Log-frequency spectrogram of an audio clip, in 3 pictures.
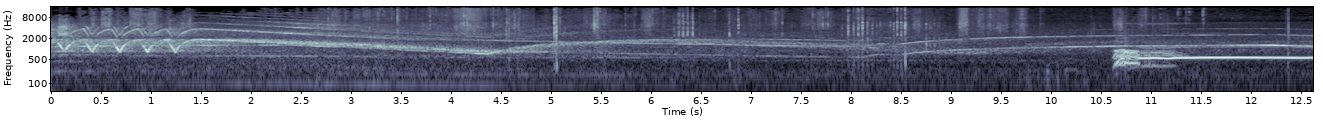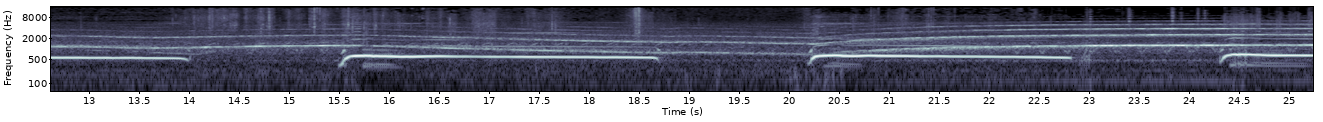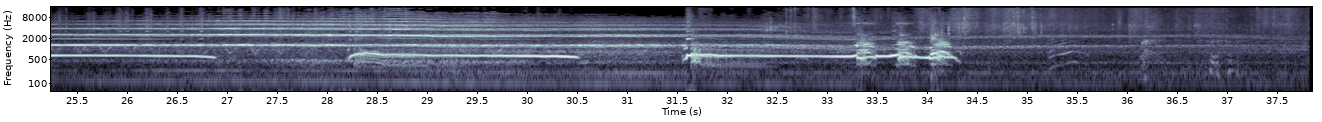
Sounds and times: Fire engine, fire truck (siren): 0.0s - 37.8s.

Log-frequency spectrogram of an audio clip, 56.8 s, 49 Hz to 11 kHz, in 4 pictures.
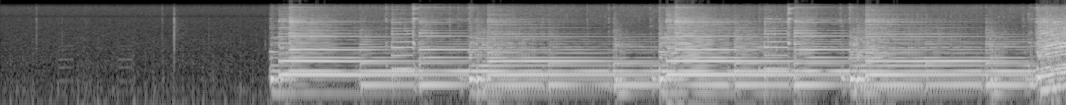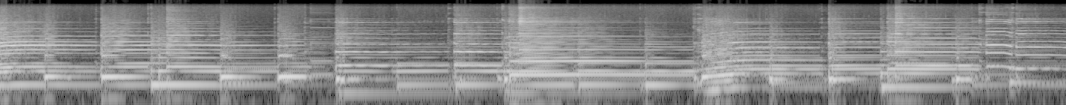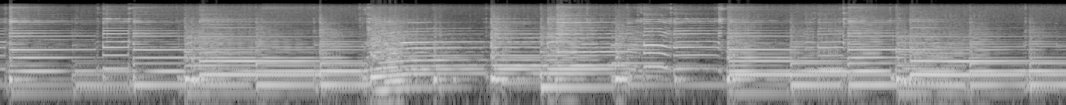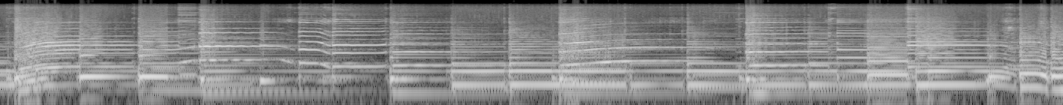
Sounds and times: Acoustic guitar: 0.0s - 56.8s.

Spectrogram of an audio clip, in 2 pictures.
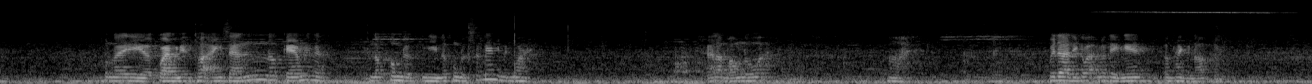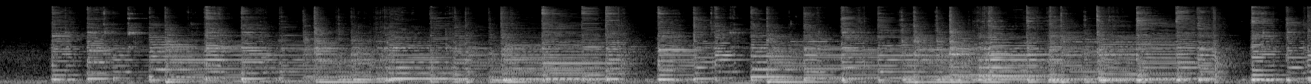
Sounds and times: Speech: 1.0s - 5.4s, 7.0s - 7.9s, 8.8s - 9.2s, 10.5s - 12.4s.

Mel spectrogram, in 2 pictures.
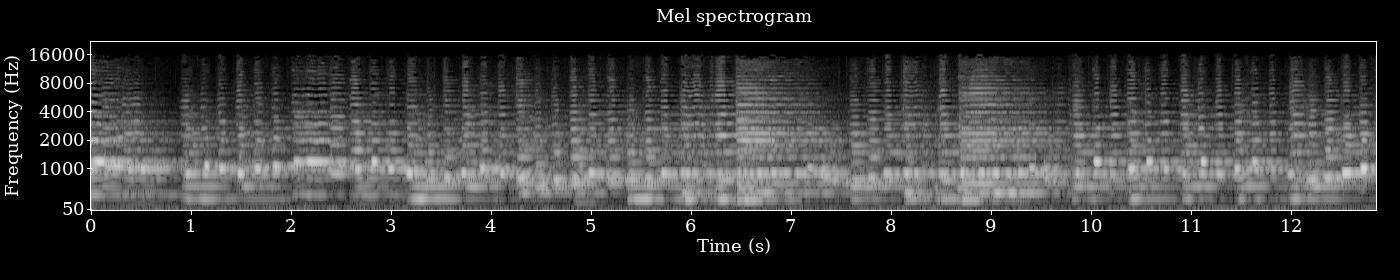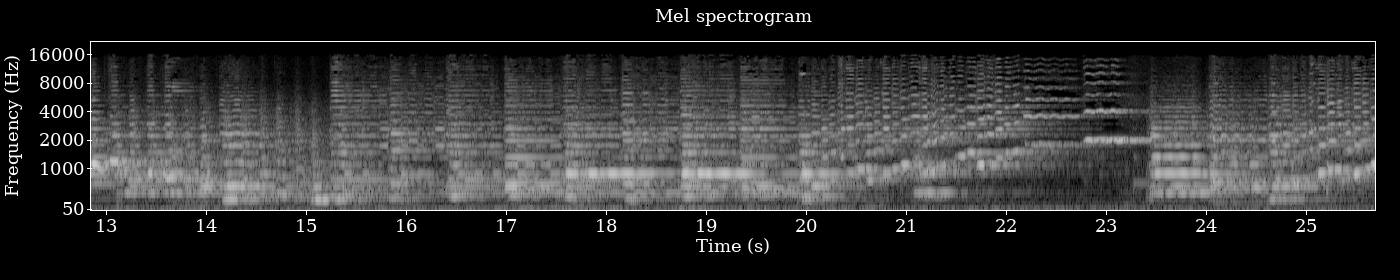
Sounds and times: Violin, fiddle: 0.0s - 25.6s.

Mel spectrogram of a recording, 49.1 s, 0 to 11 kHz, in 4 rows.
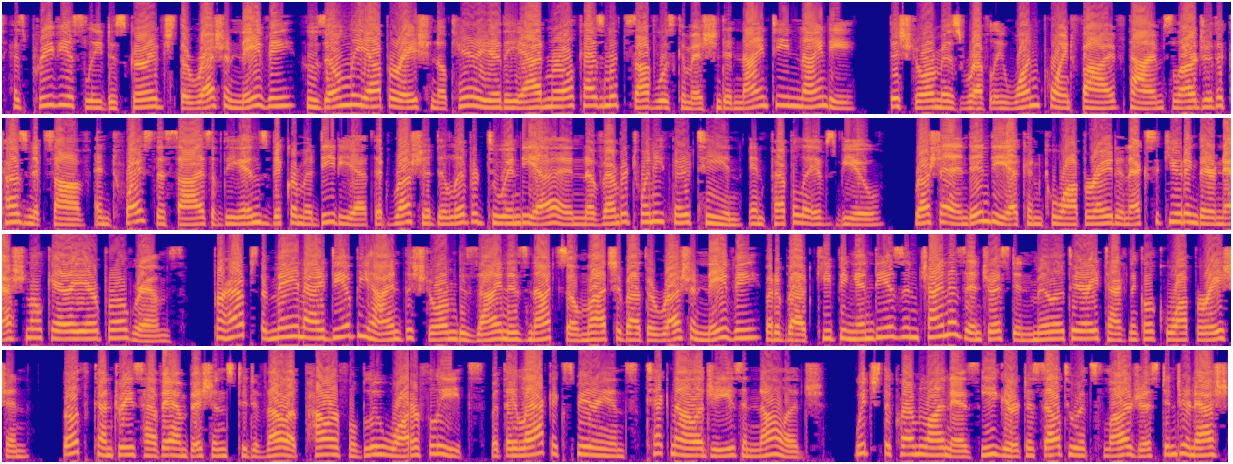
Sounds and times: Speech: 0.0s - 49.1s.

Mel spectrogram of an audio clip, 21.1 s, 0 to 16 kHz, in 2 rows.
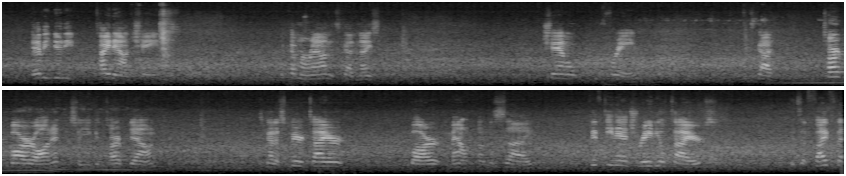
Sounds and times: Speech: 0.4s - 2.2s, 3.6s - 4.8s, 6.8s - 8.0s, 9.4s - 9.7s, 10.3s - 12.5s, 13.8s - 14.9s, 15.7s - 17.2s, 17.9s - 19.6s, 20.4s - 21.0s.

